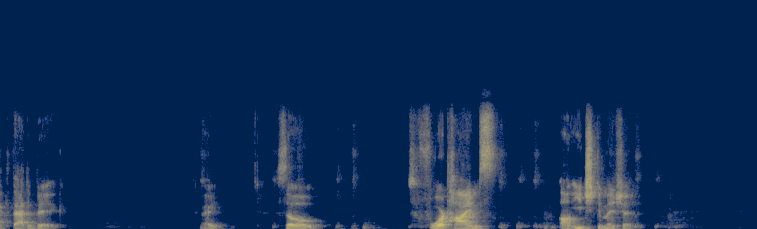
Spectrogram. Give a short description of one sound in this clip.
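An elderly man speaks calmly through a microphone, as if on an online call.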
